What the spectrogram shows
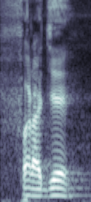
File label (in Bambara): farajɛ, Bambara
